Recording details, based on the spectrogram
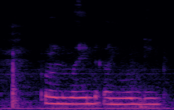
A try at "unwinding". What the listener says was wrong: Not win. IND says, look at the IND part. Take your stretch. All right, now look at the IND. What does IND say? Ein.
